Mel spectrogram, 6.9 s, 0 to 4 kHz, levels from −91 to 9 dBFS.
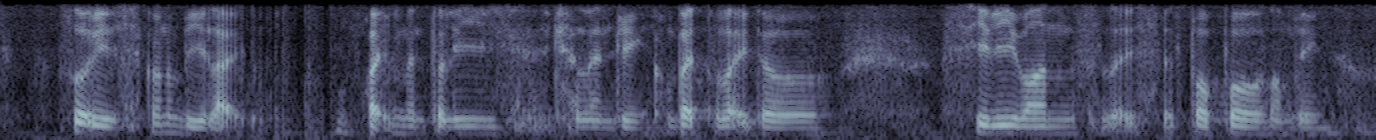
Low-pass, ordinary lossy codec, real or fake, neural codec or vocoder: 3.6 kHz; none; fake; codec, 16 kHz, 8 kbps, FunCodec, trained on Chinese and English, 25 frames a second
